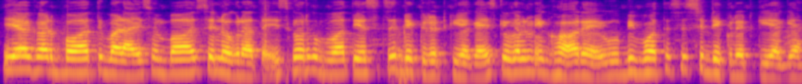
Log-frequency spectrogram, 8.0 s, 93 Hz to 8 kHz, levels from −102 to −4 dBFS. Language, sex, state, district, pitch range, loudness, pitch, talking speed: Hindi, male, Bihar, West Champaran, 155-190 Hz, -16 LUFS, 175 Hz, 285 wpm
